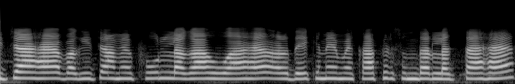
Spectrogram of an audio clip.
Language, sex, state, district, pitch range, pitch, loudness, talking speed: Maithili, female, Bihar, Supaul, 260-275 Hz, 265 Hz, -17 LUFS, 175 wpm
